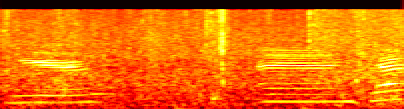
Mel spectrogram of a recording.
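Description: Water splashes from a tossed bucket.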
